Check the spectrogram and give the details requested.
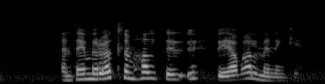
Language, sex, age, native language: Icelandic, female, 40-49, Icelandic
